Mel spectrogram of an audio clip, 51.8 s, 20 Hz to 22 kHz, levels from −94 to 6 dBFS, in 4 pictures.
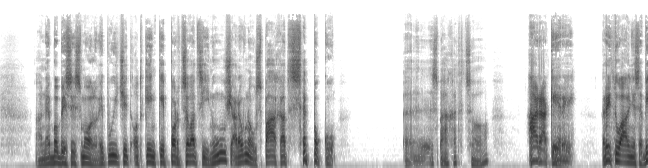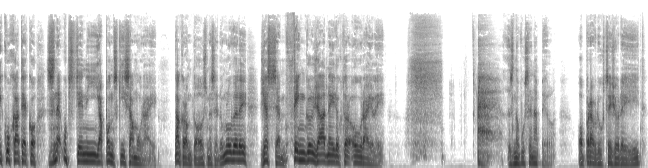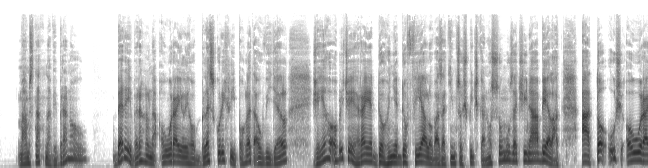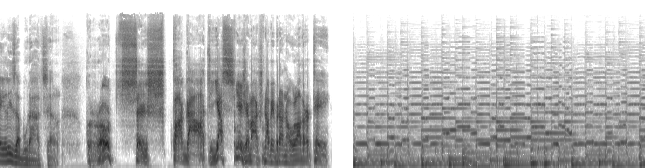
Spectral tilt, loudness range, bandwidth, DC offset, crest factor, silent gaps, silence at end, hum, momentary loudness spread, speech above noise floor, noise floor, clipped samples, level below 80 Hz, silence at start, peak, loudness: -5 dB/octave; 10 LU; 16.5 kHz; under 0.1%; 20 dB; 45.51-45.93 s; 0 s; none; 14 LU; 53 dB; -73 dBFS; under 0.1%; -40 dBFS; 0.7 s; 0 dBFS; -20 LUFS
